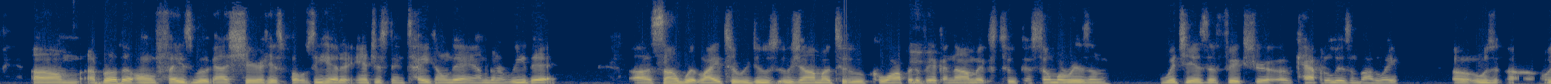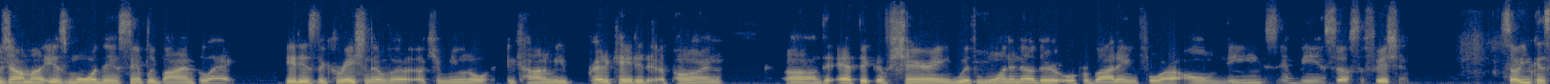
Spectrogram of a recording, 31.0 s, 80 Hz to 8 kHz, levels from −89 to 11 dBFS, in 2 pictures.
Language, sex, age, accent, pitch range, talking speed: English, male, 20-39, American, 110-125 Hz, 155 wpm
